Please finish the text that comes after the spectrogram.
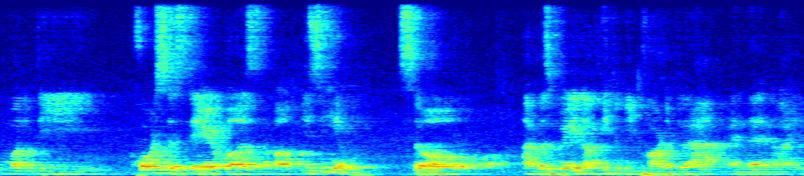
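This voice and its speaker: A collector from the Philippines talks to students in a big gallery. He hesitates and restarts his sentences. He stands off-mic, so the long hall reverb and faint ambience come through clearly. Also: mid-range voice, darkish tone, far from the mic, slight background noise. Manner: halting, with restarts and "uh". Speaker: art collector, guest speaker. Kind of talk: personal talk to students. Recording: echoey hall, speaker off-mic.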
